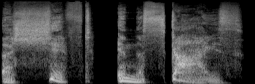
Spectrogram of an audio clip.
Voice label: Male Human Play

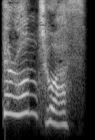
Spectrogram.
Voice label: Female Venthyr Attack

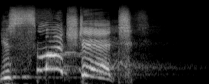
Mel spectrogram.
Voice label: Female Naga Attack

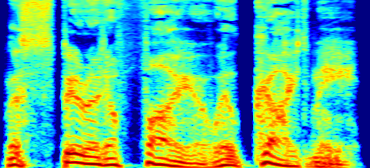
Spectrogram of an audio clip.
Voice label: orc emote fire festival; Nerzhul

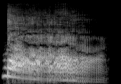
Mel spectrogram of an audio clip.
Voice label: Male Murloc Death

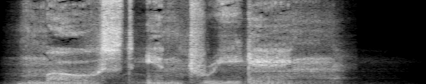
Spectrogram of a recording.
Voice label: Male Human Wow

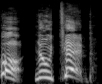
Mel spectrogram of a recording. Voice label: Male Dwarf

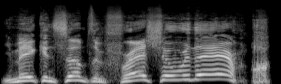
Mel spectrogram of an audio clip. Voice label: Male Quilboar Idle; Zok

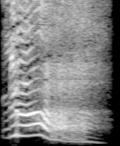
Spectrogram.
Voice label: Female Human Death

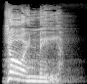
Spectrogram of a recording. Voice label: Female Blood Elf Attack

